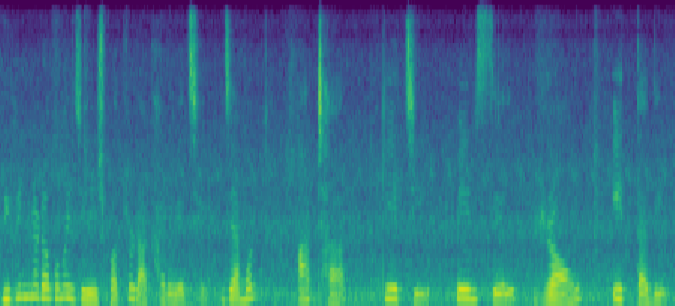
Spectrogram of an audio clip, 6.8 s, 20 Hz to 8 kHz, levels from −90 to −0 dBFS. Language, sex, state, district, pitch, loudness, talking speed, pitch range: Bengali, female, West Bengal, Alipurduar, 235 Hz, -17 LUFS, 100 wpm, 205-260 Hz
